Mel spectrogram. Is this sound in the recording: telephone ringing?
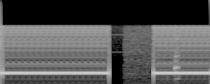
yes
